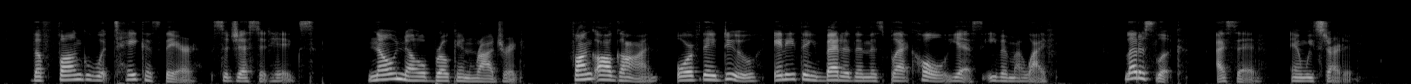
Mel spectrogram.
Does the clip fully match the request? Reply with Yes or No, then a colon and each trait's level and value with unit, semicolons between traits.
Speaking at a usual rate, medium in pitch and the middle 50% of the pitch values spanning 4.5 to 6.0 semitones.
Yes: average, 160 wpm; medium, 175 Hz; average, 4.8 semitones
